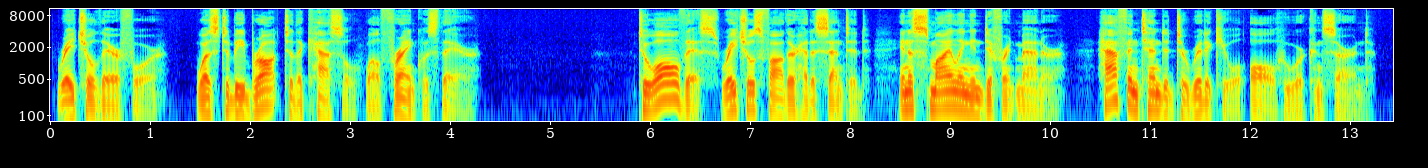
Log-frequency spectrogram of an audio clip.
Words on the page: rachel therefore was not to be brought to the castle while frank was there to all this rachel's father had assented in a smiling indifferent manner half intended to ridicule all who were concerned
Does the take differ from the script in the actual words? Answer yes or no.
yes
